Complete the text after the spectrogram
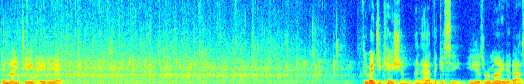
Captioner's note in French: Applaudissements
